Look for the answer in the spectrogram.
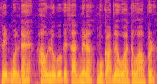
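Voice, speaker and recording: A man tells a manga story and speaks each character's lines in his own voice. His voice sits a little high. Its tone is mellow and soft. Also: a little fast. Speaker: manga explainer narrator. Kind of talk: storytelling narration voicing all characters.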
